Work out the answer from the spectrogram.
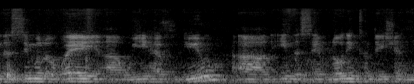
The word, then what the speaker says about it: nu: The Poisson ratio we use in nu, pronounced as nu.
